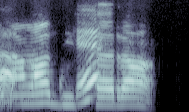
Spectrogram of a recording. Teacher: You have to stress on the dha.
